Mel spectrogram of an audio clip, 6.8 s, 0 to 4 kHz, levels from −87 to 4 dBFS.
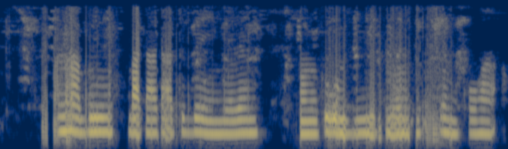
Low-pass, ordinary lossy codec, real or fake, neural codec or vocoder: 3.6 kHz; AAC, 24 kbps; real; none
